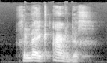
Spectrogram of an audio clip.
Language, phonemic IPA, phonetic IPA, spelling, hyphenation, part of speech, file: Dutch, /ɣəlɛɪkˈaːrdəx/, [ʝəlɛːkˈaːrdəx], gelijkaardig, ge‧lijk‧aar‧dig, adjective, Nl-gelijkaardig.ogg
- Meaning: kindred, akin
